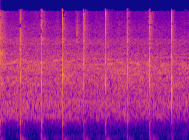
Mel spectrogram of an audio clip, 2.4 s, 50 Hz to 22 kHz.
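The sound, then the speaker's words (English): A steady run of about eight sharp claps, evenly paced roughly four per second, sounding over a constant hiss with no voices. “And also give another round of applause to 583 Expressions.”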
